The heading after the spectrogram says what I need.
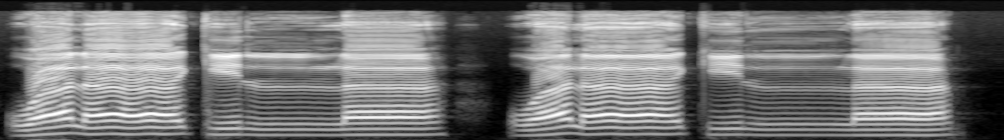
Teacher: Walakin la, kemudian killa ada hukum tajwid berupa idgham bila gunnah, yaitu adanya nun sukun bertemu dengan huruf lam. Maka cara membacanya masukkan langsung ke huruf lam dan nunnya menghilang. Maka di sini juga kita namakan dengan idgham kamil, idgham secara keseluruhan, memasukkan secara keseluruhan.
